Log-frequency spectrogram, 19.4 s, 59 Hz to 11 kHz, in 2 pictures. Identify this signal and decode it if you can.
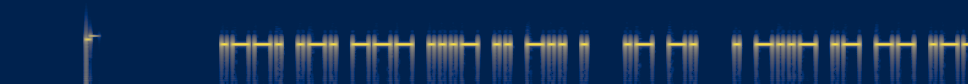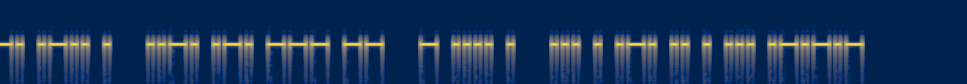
Morse code, heard as a keyed tone, about 22 wpm, 700 Hz. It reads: PROVIDE AN EXAMPLE FROM THE SERIES.
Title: Sentences from Top 1000 Words - Review Part 5 - 22wpm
